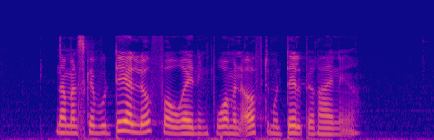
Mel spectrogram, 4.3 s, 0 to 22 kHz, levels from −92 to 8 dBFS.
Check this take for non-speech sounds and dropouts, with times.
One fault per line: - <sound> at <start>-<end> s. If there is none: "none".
none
